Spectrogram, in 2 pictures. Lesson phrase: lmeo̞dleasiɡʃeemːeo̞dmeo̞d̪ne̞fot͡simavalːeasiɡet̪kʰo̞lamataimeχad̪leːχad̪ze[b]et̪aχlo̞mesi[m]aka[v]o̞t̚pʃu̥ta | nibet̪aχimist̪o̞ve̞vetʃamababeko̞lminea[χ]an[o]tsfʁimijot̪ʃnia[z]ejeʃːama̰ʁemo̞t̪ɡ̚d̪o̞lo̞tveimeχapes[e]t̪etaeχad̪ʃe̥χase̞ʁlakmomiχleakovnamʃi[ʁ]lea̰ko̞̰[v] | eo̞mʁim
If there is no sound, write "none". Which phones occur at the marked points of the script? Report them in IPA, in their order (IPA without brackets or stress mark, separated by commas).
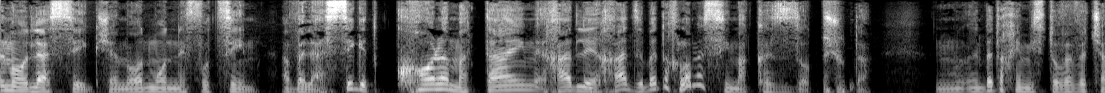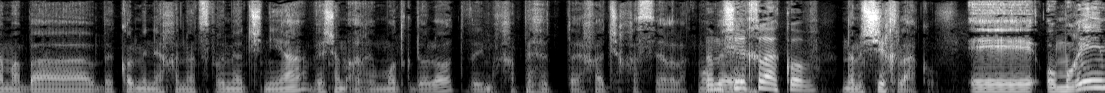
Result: b, m, z, χ, o, v, e, χ, v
